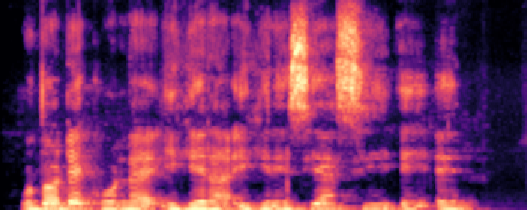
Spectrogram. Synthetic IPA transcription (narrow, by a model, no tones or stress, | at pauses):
oðɔdɛkɔnaʔiɣeɾaʔiɣeɾesjasieʔɛn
